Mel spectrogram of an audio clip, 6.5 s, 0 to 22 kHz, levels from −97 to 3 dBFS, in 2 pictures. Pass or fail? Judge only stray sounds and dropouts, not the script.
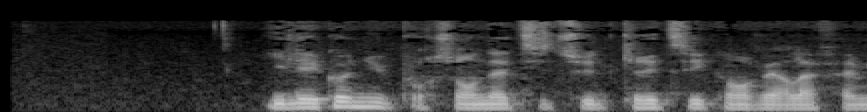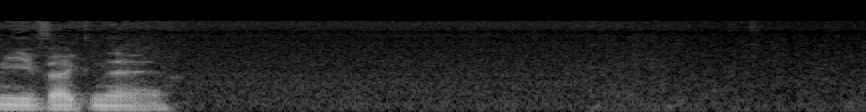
pass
